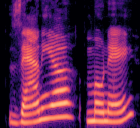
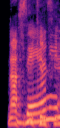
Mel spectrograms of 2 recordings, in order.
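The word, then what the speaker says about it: Xania Monet: pronounce this exactly, but I think it's Zania Monae. Correct. X A X A N I A Zia. Zania like Xanax.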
